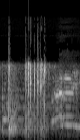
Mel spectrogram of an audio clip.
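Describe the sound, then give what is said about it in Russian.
Musical instruments topple over: a sharp crash, then a quick cluster of clattering knocks and thumps, followed by a faint ringing tone that fades out. “Сережа, у вас упали инструменты”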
